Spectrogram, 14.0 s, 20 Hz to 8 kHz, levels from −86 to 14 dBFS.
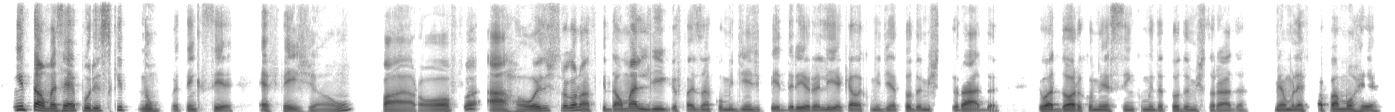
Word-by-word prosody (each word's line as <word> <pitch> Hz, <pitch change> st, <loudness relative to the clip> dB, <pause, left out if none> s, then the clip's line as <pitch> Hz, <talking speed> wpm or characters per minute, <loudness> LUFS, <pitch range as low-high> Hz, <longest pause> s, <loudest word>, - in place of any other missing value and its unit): Então, 220 Hz, -5 st, +9 dB
mas 145 Hz, 0 st, +3 dB
é 160 Hz, -1 st, +7 dB
por 165 Hz, -2 st, +1 dB
isso 155 Hz, 0 st, -1 dB
que 210 Hz, -2 st, -5 dB
não 135 Hz, -1 st, -1 dB
eh, 115 Hz, -, -7 dB
tem 120 Hz, +1 st, -4 dB
que -, -, -14 dB
ser, -, -, -2 dB, 0.2 s
é 95 Hz, -, 0 dB
feijão, 105 Hz, -, -5 dB, 0.3 s
farofa, 110 Hz, +6 st, 0 dB
arroz 110 Hz, +3 st, +2 dB
e -, -, -3 dB
estrogonofe, 170 Hz, +4 st, +1 dB
que -, -, -7 dB
dá 115 Hz, 0 st, +1 dB
uma 155 Hz, +6 st, +4 dB
liga, 120 Hz, -2 st, 0 dB
faz 110 Hz, +1 st, -4 dB
uma 115 Hz, -, -2 dB
comidinha 115 Hz, 0 st, -4 dB
de 115 Hz, -, -8 dB
pedreiro 110 Hz, +1 st, -1 dB
ali, 115 Hz, +2 st, -1 dB
aquela 105 Hz, 0 st, -1 dB
comidinha 105 Hz, -1 st, -6 dB
toda 115 Hz, +2 st, -3 dB
misturada, 110 Hz, -, -1 dB, 0.4 s
eu -, -, +6 dB
adoro 115 Hz, 0 st, +5 dB
comer 110 Hz, -2 st, -1 dB
assim, 105 Hz, -1 st, -7 dB
comida 105 Hz, -1 st, -6 dB
toda 115 Hz, 0 st, -3 dB
misturada, 100 Hz, -1 st, -6 dB, 0.3 s
minha 110 Hz, 0 st, +1 dB
mulher 110 Hz, +1 st, 0 dB
fica -, -, -3 dB
pra 130 Hz, -, +4 dB
morrer. 120 Hz, -4 st, -1 dB
115 Hz, 185 wpm, -21 LUFS, 105-125 Hz, 0.4 s, Então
